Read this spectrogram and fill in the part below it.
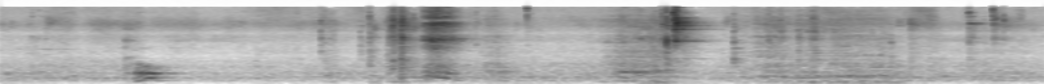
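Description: A plastic toy model bumps and scrapes on a wooden table.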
